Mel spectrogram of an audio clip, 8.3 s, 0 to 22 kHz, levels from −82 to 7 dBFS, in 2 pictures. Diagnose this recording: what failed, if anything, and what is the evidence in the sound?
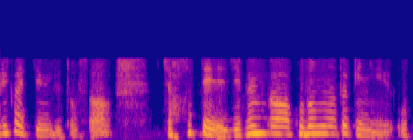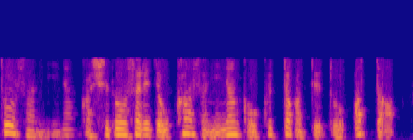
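Codec stage: the speech went through a Bluetooth CVSD headset codec, which fits a 64 kbps link. Nothing above 3.8 kHz survives, and coarse one-bit adaptive steps leave grainy distortion throughout.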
